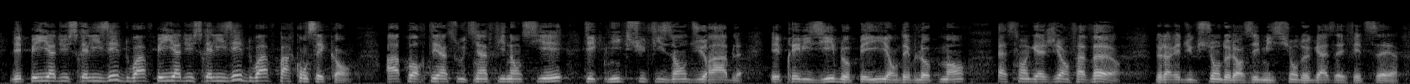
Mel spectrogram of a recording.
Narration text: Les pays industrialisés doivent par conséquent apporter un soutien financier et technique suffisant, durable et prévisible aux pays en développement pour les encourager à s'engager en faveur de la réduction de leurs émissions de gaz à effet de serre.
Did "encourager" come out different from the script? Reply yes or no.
yes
